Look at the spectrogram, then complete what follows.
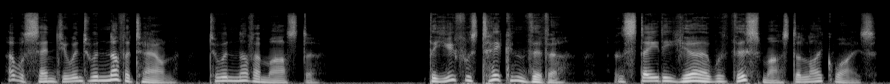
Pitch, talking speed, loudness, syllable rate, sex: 130 Hz, 155 wpm, -20 LUFS, 5.0 syllables/s, male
